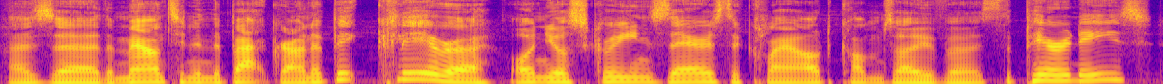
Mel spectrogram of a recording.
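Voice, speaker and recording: A man's voice: fairly high pitch, expressive, normal speed, dark tone, clean tone, no room sound. A man commentating on a live sports stream in a chatty, conversational way. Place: indoor live stream booth by a beach.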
